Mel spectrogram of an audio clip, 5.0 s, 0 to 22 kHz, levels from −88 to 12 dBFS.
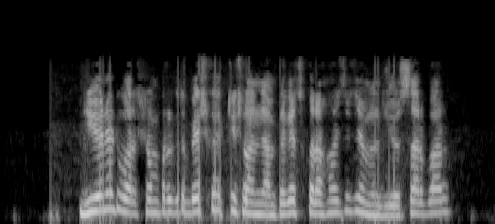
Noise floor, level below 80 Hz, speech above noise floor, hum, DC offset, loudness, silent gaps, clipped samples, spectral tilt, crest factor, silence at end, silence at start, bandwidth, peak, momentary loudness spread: -44 dBFS; -50 dBFS; 28 dB; none; under 0.1%; -17 LUFS; none; under 0.1%; -5.5 dB/octave; 16 dB; 0.45 s; 0.5 s; 7.8 kHz; -2 dBFS; 7 LU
